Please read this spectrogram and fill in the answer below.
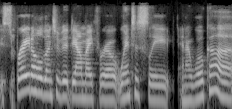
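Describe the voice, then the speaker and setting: The woman has an American accent. She talks at a moderate pace. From Texas. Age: 40s. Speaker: chicken keeper and homeopathy user. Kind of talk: interview.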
